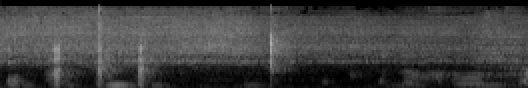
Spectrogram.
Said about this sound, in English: Hello, that is my washing machine. Should we pause? yeah, we should probably pause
